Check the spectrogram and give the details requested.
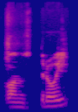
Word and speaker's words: construir: Ahora, ¿dónde estaría la sílaba más fuerte? Ajá, o sea, en la trui, ¿no? La última. En la sílaba trui está el sonido más fuerte. O sea, que es una palabra que aguda, ¿no?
